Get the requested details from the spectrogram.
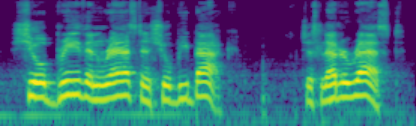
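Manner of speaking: ordinary talk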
